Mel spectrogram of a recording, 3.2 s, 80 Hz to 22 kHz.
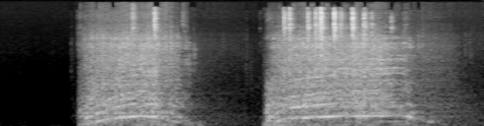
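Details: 1946 Chevy 3/4-ton parked since the early 70s, cranked with spark plugs removed after spraying lubricant into the cylinders: two short bursts of free, fast starter whir with no compression pulses.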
